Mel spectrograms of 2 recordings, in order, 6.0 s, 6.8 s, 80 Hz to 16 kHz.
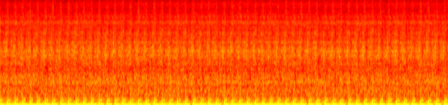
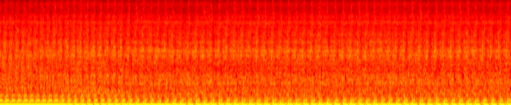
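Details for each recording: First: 1981 Suzuki GS450L during clutch cable adjustment to cure a clack-clack clanking: steady, even idle thump about three beats a second with no clanking standing out; sounds settled and acceptable. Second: 1981 Suzuki GS450L, clutch cable being adjusted for hard pull and clack on release, top nut loosened: loping idle about two beats a second with metallic clatter near end of lever release; owner suspects cable adjustment.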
